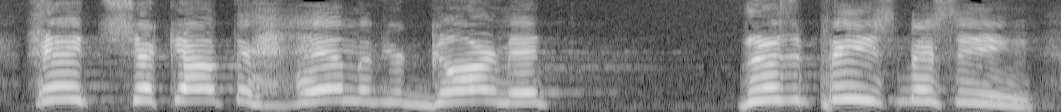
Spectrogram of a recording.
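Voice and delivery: high, loud long-distance holler; shouting from afar. Acted. David calls to Saul out of bow shot, shouting. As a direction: project every word across a valley. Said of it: "from some distance away".

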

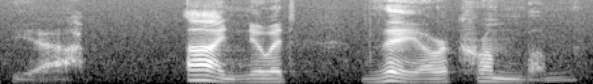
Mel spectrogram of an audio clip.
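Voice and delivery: hushed, half-whispered smug aside; suspicious mutter. Retold or imitated. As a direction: mutter it like a petty private suspicion. Suspicious person's inner thought.

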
